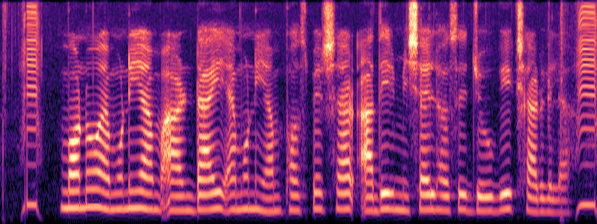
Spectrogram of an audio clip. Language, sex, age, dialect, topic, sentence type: Bengali, female, 25-30, Rajbangshi, agriculture, statement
